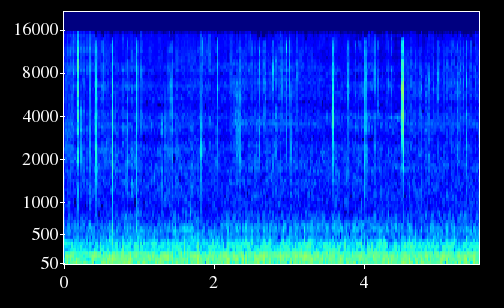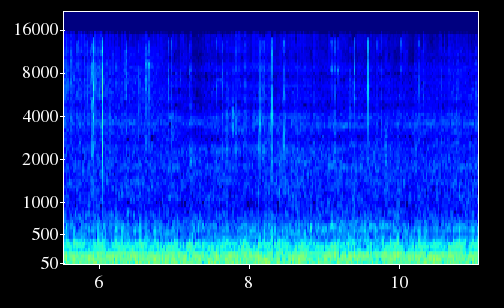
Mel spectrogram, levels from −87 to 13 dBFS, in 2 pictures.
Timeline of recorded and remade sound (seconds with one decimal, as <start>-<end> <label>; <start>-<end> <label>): 0.0-2.2 remade; 2.2-3.4 recorded; 3.4-4.5 remade; 4.5-6.9 recorded; 6.9-10.2 remade; 10.2-11.1 recorded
